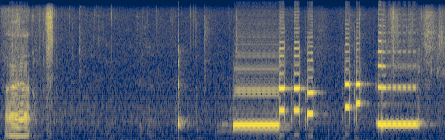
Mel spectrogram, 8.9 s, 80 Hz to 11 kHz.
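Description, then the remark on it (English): A desk phone gives a steady dial tone, then a quick run of clear keypad beeps as number 5519 is dialed in a hard-phone-to-hard-phone call demo, followed by a longer ringing tone on the line. “I can call from this number to the number which is present at the last.”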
